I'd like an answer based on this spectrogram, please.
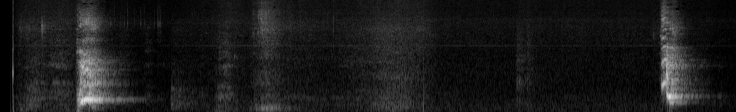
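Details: Penny, a female puppy, barks at her own reflection in a walk-in closet mirror, tail wagging: two sharp, loud single barks about six seconds apart, with faint rustling in the quiet small room between them.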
